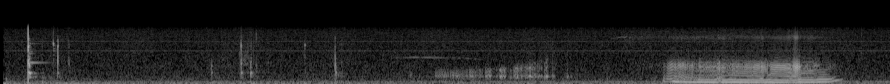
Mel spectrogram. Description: Cute injured Chihuahua snoring like a big dog.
